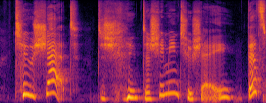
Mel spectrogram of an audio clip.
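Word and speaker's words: touché: T at the end like you know how some French words have a t at the end that you don't pronounce but touche is not one of them t o u c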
